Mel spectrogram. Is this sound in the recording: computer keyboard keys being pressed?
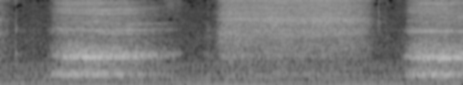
no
